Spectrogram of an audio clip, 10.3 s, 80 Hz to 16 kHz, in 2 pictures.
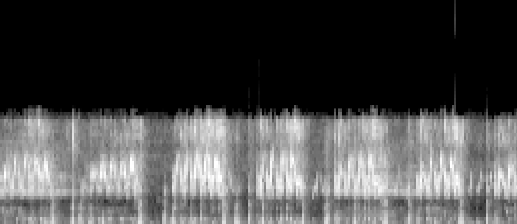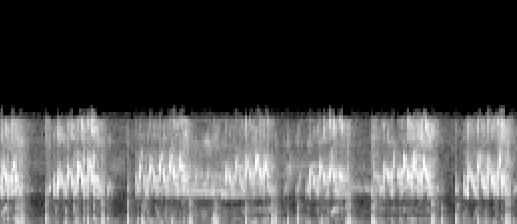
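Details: Black storks at a nest in an oak in Poland, 19 June 2017, during feeding by the female and the driving off of an intruder, give harsh, wheezy, hissing bursts about every second and a half with high rasping overtones.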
